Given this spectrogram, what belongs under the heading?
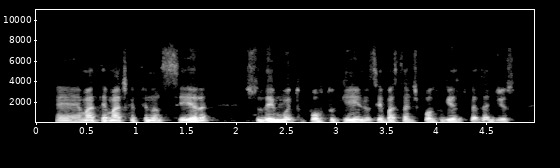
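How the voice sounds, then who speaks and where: This man talks at a fairly quick pace with a medium pitch. His tone is dark and mellow, and the sound is dry and close with no echo. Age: 50s. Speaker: spiritual teacher. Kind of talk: lecture. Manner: animated.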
